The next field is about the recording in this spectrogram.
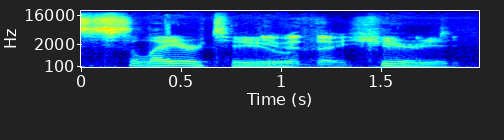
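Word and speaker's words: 5L4Y3R2: say yes his name is 5 L4Y3R2 parenthetical pronounced Slayer 2.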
